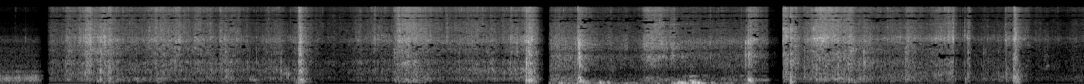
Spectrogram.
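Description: Dry grass stalks rustling and crunching as a stand of tall grass is cut down by hand, with a sharp crack every second or two.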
